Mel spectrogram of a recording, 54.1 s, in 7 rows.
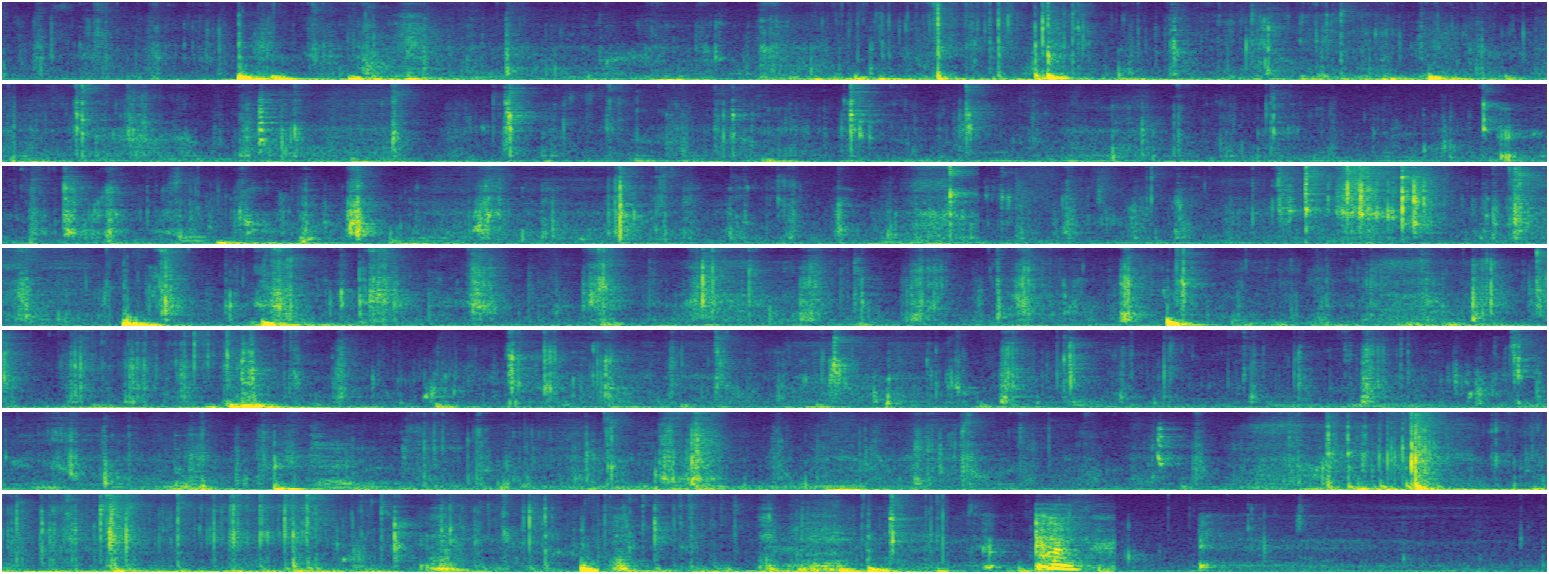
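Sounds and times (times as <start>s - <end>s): chewing and crunching: 0.0s - 54.0s
crackling skin torn apart: 3.4s - 9.2s, 21.1s - 35.2s, 37.4s - 51.2s
loud dull thumps: 23.8s - 24.7s.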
